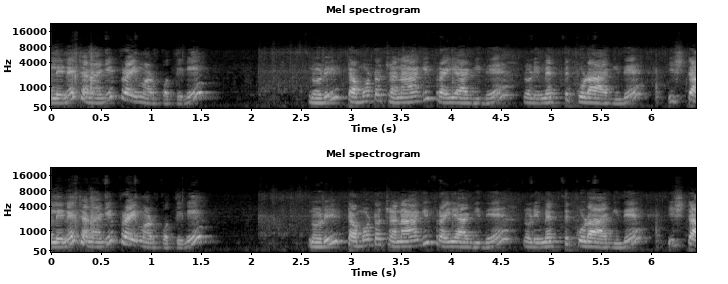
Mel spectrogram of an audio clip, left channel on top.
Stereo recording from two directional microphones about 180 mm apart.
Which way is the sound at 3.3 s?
25° right (ahead or behind).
